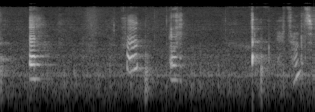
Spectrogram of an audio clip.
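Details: Young child hiccuping, several short sudden voiced catches about a second apart with soft babble between: hiccups.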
